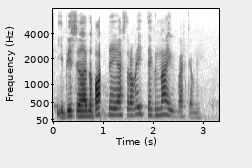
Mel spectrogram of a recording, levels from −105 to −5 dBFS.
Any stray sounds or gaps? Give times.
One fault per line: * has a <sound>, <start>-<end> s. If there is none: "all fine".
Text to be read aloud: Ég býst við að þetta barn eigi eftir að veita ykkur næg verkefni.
* has a dropout, 0.9-1.1 s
